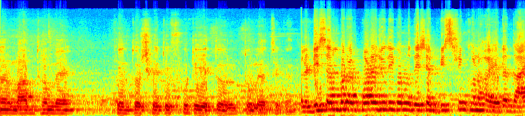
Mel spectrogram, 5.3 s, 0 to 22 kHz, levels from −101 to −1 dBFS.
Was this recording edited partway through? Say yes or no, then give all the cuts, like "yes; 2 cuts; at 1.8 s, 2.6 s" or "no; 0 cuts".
yes; 1 cut; at 2.9 s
